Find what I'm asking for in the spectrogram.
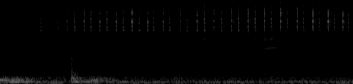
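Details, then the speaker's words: Pocketknife shaken: light quick irregular metallic ticks from something loose in the handle; owner suspects a screw or barrel under the back spacer, couldn't find the cause after disassembly. "hear that rattling i have no idea what that is it's it's this screw or the uh barrel in there under the back spacer"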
